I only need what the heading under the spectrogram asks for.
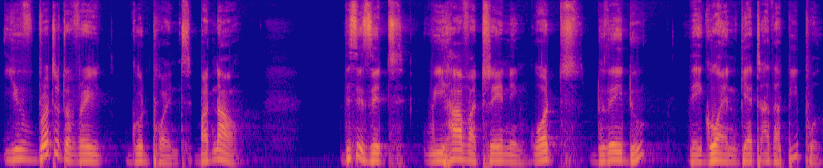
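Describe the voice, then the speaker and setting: A man's voice: medium pitch, normal speed, mellow, breathy edge. A Kenyan man moderating a casual panel talk, interjecting and prompting the speakers.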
